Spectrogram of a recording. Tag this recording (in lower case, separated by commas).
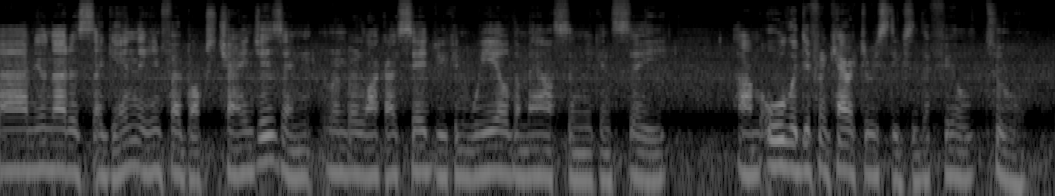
speech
